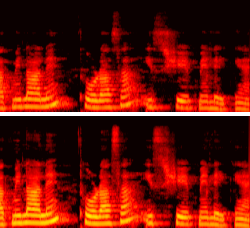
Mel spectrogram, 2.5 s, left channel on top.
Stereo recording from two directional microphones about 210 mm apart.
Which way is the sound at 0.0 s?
45° right (ahead or behind).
